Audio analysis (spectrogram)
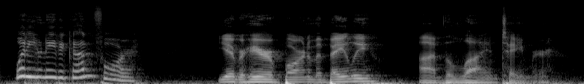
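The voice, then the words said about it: Man imitating a woman's voice. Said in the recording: “I'm going to do my best lady impression”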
